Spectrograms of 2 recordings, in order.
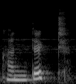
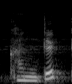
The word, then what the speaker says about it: conduct: So here we are giving the accent in the first syllable, whereas here the accent is given in the second syllable.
